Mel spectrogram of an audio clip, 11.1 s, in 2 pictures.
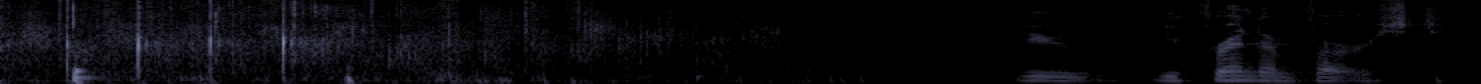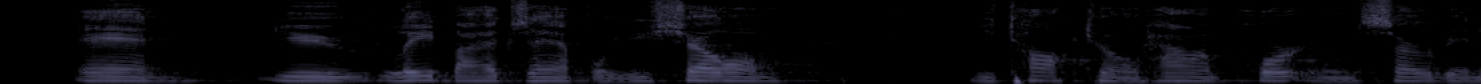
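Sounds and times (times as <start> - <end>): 
hand claps: 0.0 - 3.1
speech: 0.2 - 0.5, 4.5 - 8.6, 9.2 - 11.0.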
